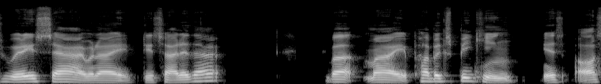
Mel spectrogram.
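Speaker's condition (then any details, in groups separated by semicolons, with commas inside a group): Down syndrome; present from birth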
